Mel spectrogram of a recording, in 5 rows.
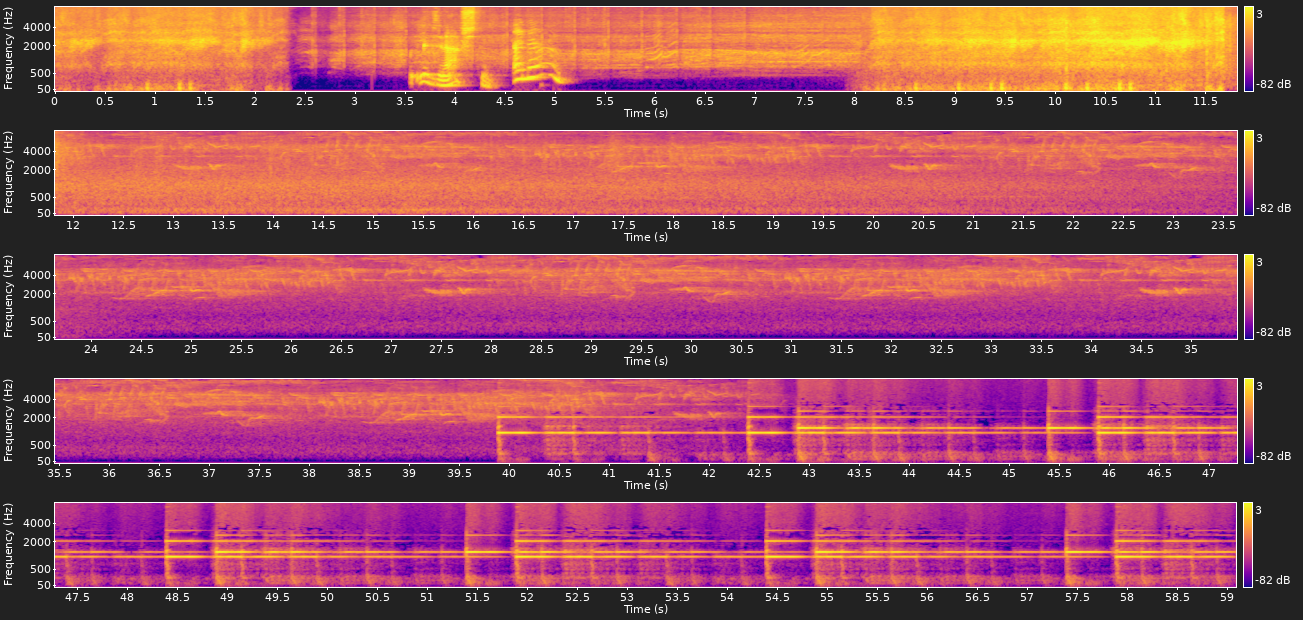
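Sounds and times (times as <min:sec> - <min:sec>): faint hiss: 0:00.0 - 0:02.4, 0:08.0 - 0:20.8.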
